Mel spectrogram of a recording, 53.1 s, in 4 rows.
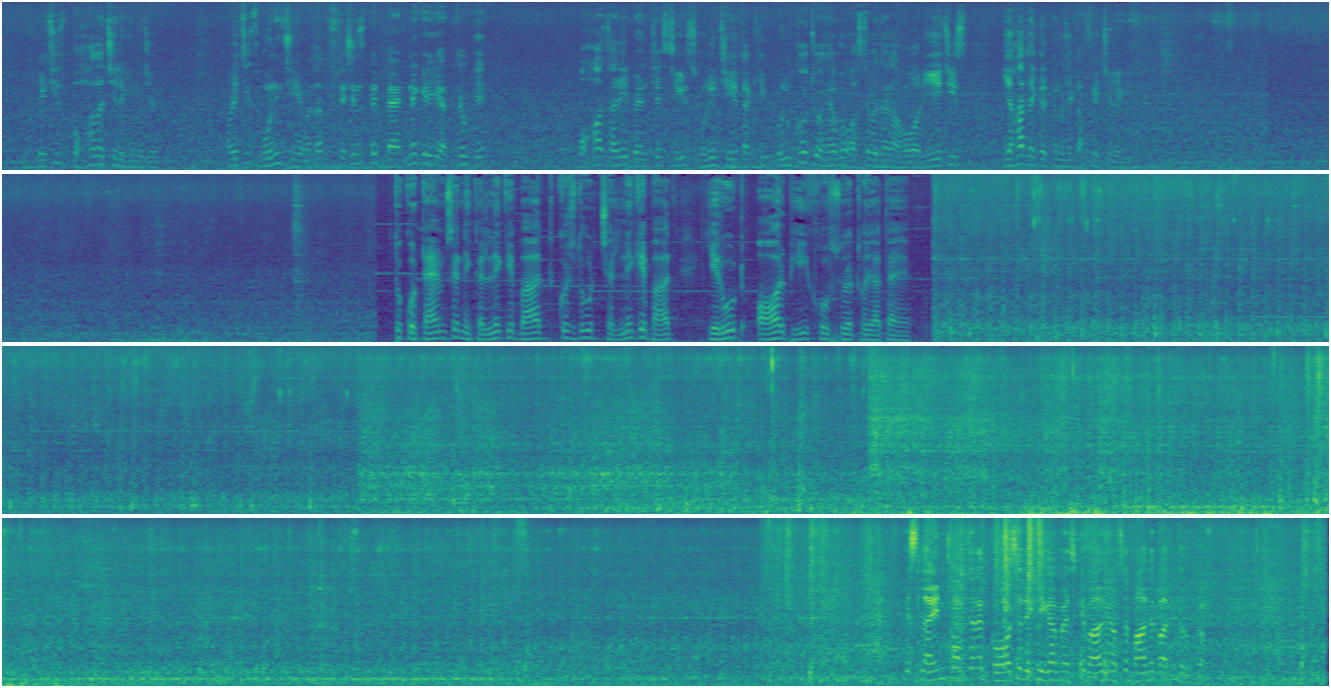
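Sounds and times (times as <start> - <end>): train wheels rumbling on rails: 22.6 - 53.0.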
